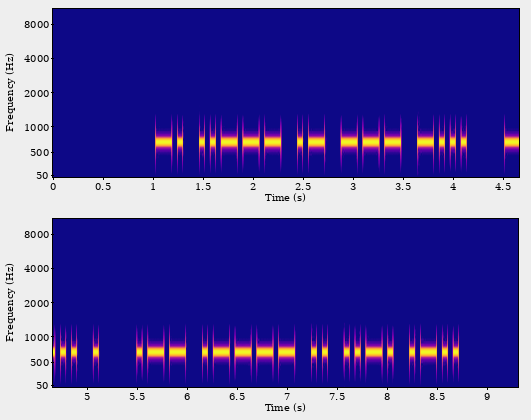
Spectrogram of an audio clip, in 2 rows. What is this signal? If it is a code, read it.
Morse code, heard as a keyed tone, about 22 wpm, 700 Hz. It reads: N2AOB DE W1IFL
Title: USA Callsign DE Callsign - 5 Characters - 22wpm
